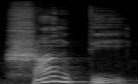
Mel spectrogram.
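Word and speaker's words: śānti: already gone over shanti the accent mark over an s indicates an sh sound that isn't just the sh sound we would normally use right up behind our teeth but rather it's an sh sound from further back in the back of our mouths so it's more of a pink noise sound as opposed to a white noise sh sound the long a i've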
